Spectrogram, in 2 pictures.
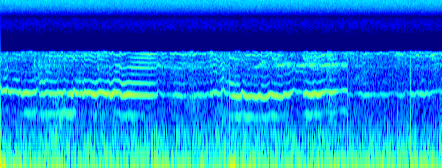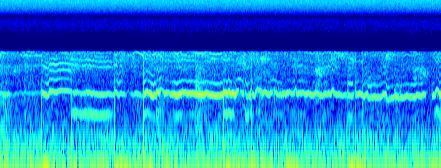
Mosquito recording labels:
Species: Anopheles dirus; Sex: female; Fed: blood-fed; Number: one; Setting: cup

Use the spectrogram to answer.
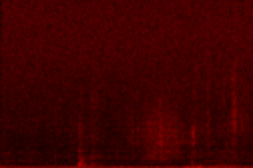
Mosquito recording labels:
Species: Culex pipiens complex; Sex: female; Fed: unfed; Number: one; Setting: cup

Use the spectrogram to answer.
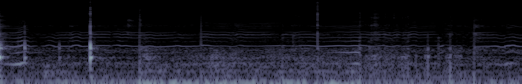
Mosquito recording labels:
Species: Culex quinquefasciatus; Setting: cup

